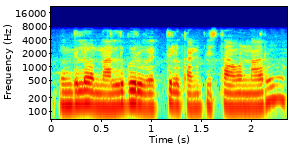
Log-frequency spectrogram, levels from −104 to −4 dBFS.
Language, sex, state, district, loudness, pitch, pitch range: Telugu, male, Telangana, Mahabubabad, -16 LUFS, 135 Hz, 125-145 Hz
